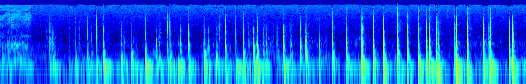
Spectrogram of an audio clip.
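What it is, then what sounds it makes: Paperback book cover tapped with nails. Long nails tap and scratch the card front cover and edges of a paperback book in a quick, uneven run of about thirty sharp, dry taps that die away almost instantly. A steady low hum sits underneath, and the taps grow slightly louder toward the end.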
